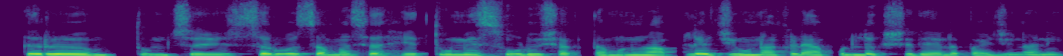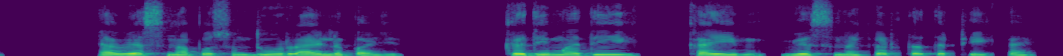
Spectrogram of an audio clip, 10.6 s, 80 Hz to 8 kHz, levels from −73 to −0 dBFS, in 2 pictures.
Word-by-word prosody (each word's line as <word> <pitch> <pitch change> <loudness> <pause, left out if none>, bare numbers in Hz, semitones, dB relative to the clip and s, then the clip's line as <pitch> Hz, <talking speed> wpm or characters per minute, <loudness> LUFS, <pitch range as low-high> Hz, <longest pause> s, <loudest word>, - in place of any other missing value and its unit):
तर 145 -1 +7
अ, - - +4 0.3
तुमचे 150 +1 -3
सर्व 155 0 +3
समस्या 150 0 0
हे 155 - -1
तुम्हीच 170 +1 +1
सोडू 145 -5 0
शकता. 135 +1 -3
म्हणून 135 +1 +1
आपल्या 130 +3 +2
जीवनाकडे 145 0 +1
आपण 140 +1 -2
लक्ष 140 +1 -4
द्यायला 130 -2 0
पाहिजे 130 +5 -4
आणि 165 +2 -3 0.5
या 145 - +4
व्यसनापासून 155 +2 +1
दूर 160 +1 0
राहिलं 145 -2 +3
पाहिजे. 135 +1 -2 0.5
कधी-मधी 170 +3 +2 0.3
काही 155 0 +3 0.3
व्यसन 145 +1 +1
करता 150 +1 -1
तर - - +2
ठीक 155 -1 -4
आहे. 145 0 -2
150 Hz, 165 wpm, -23 LUFS, 140-160 Hz, 0.5 s, तर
